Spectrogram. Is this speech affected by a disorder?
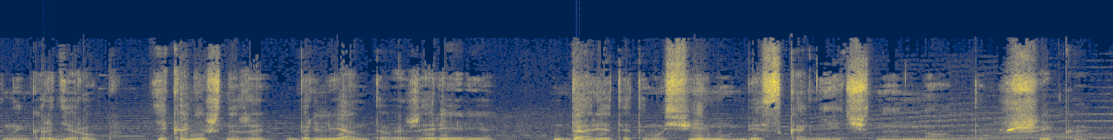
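No.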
